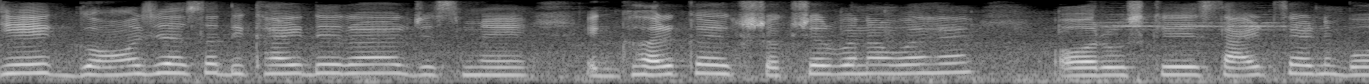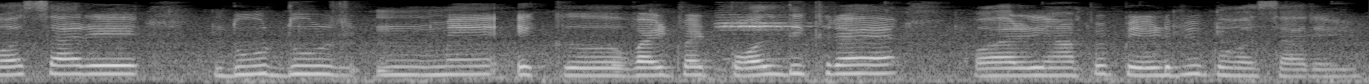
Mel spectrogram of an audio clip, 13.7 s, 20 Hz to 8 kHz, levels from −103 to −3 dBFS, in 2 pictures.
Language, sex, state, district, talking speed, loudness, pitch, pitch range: Hindi, female, Bihar, East Champaran, 180 wpm, -26 LUFS, 255 Hz, 235-280 Hz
